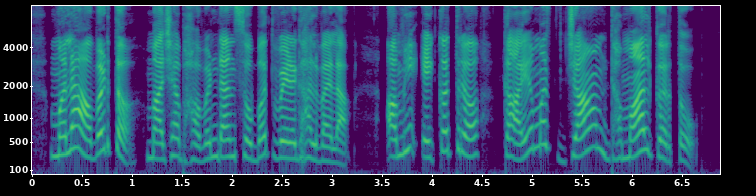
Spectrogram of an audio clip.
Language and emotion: Marathi, happy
